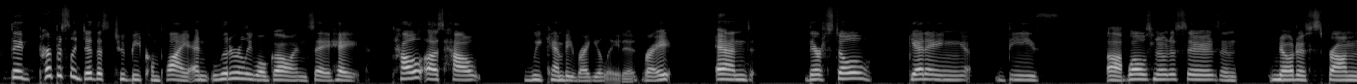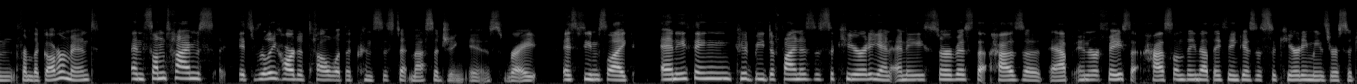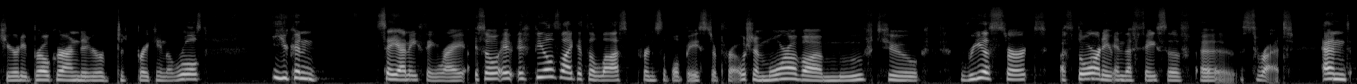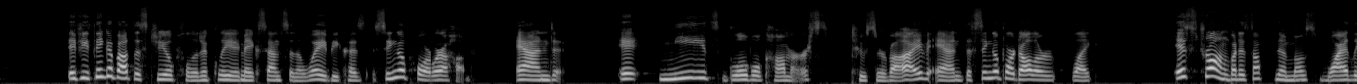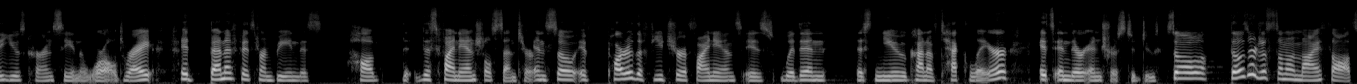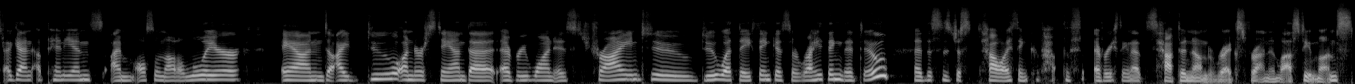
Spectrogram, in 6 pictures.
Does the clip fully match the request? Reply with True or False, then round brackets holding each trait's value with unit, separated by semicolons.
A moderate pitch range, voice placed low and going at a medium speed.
False (3.6 semitones; 210 Hz; 185 wpm)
